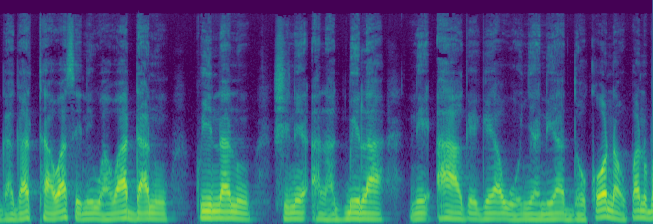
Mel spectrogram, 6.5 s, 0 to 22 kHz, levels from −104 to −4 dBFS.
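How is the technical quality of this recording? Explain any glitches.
Listening closely, nothing in the recording stood out as a technical problem, so there are no glitches to explain.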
